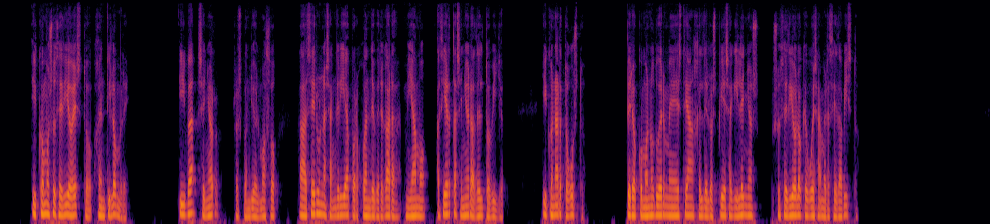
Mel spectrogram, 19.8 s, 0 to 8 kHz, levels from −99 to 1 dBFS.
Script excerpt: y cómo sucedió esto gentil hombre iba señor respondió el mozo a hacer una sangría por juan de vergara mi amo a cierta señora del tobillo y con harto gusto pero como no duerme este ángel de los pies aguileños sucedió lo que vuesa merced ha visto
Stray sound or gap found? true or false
false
